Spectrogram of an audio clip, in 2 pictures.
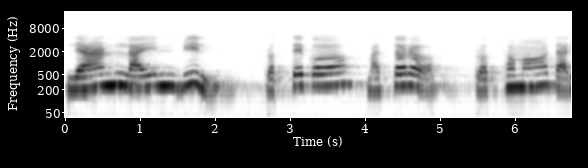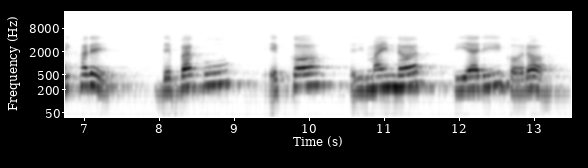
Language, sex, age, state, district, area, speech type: Odia, female, 30-45, Odisha, Dhenkanal, rural, read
